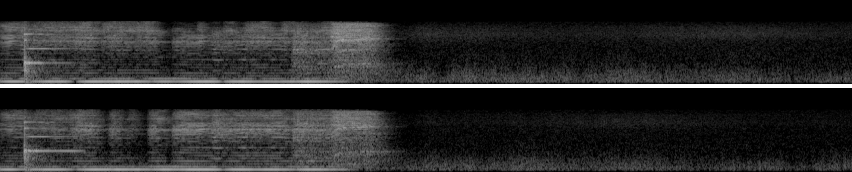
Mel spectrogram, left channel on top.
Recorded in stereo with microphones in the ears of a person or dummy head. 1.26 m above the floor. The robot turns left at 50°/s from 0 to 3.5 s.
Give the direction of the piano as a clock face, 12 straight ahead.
12 o'clock.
